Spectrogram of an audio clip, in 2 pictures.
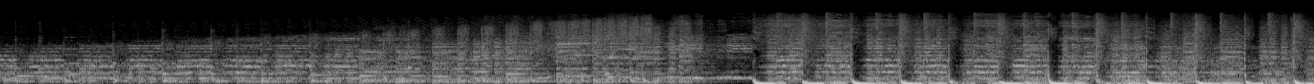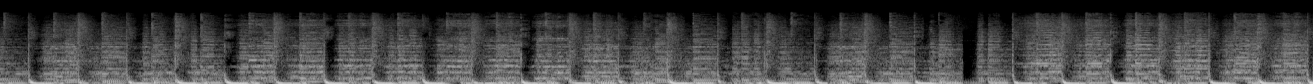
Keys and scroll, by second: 5.9-7.5 space, 10.0 space.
